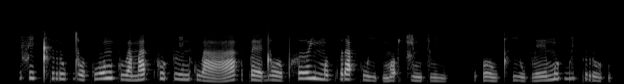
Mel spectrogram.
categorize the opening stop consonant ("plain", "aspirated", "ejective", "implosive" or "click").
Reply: plain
